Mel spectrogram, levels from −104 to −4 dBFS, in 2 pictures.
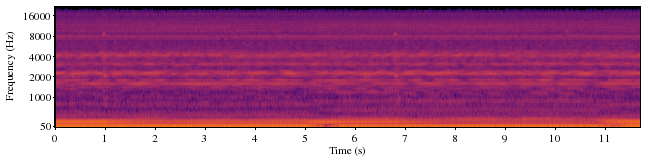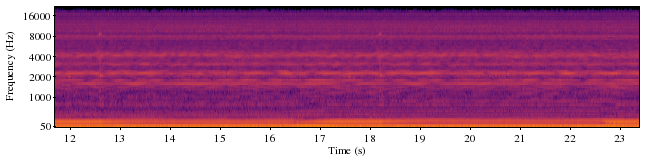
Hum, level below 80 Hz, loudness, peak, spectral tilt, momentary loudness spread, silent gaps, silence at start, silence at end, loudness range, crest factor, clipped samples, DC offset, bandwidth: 50 Hz at -40 dBFS; -38 dBFS; -38 LUFS; -24 dBFS; -3 dB/octave; 1 LU; none; 0 s; 0 s; 1 LU; 12 dB; under 0.1%; under 0.1%; 20 kHz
